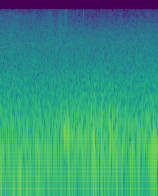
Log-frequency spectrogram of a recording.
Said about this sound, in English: The thunder crashed, and out of the storm clouds, Phoebe saw a figure riding a sort of pole arrive low in the air.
